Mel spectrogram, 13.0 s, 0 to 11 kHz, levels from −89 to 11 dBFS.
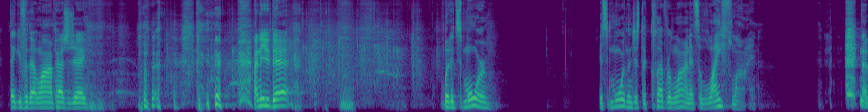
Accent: American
